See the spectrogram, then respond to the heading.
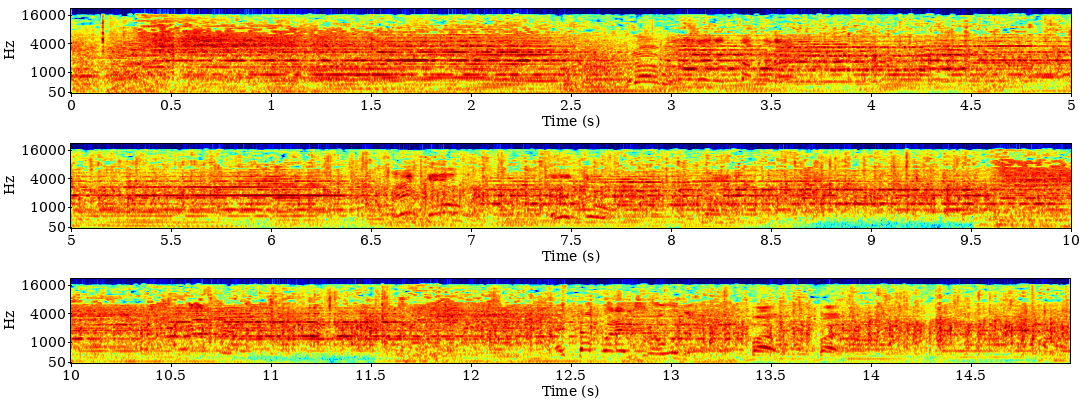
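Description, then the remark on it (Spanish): A show audience applauds a person who said they would come but did not show up. The clapping is steady for about fifteen seconds, a dense, loud wash that blends with music, briefly thinning out around the middle before swelling again. “Un aplauso para él.”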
